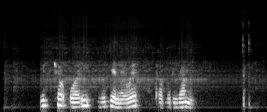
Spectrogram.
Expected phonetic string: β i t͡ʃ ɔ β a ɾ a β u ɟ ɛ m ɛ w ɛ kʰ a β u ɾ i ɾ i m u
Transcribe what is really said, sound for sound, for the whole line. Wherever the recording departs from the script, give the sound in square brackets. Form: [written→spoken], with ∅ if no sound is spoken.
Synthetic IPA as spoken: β i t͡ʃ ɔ [β→w] a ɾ [a→i] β u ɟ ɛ [m→n] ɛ w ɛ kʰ a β u ɾ i ɾ [i→a] m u

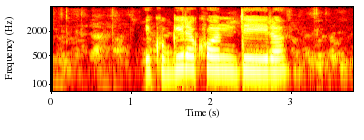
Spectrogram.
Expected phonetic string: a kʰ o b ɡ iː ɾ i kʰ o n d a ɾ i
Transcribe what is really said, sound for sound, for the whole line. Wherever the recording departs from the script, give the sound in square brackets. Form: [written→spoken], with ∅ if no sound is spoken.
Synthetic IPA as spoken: [a→i] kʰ [o→u] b ɡ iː ɾ [i→a] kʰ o n d [a→i] ɾ [i→a]

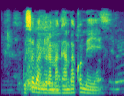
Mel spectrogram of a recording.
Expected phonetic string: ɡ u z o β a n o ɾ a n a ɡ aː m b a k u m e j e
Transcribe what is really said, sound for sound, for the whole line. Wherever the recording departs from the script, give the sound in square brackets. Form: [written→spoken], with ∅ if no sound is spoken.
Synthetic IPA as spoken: ɡ u [z→s] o β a n [o→u] ɾ a [n→m] a ɡ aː m b a k [u→o] m e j e

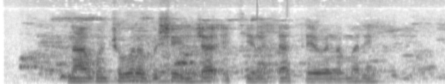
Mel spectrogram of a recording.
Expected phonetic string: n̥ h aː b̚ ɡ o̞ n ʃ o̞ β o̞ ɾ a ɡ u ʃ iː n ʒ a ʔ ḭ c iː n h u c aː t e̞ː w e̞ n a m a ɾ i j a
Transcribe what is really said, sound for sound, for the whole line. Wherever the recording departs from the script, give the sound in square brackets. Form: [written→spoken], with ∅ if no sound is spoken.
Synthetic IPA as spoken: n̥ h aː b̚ ɡ o̞ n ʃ o̞ β o̞ ɾ a ɡ u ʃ iː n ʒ a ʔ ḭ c iː n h u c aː t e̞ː w e̞ n a m a ɾ i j a

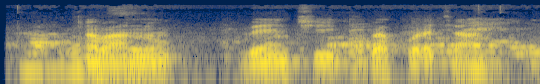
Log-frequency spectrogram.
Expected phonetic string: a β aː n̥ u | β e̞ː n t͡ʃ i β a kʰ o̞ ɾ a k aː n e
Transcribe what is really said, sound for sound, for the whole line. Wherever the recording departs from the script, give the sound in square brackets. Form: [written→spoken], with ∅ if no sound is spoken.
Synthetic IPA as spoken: a β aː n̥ u | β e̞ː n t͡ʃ i β a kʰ o̞ ɾ a [k→c] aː n e

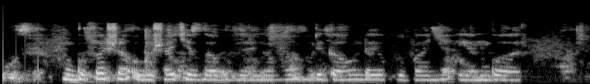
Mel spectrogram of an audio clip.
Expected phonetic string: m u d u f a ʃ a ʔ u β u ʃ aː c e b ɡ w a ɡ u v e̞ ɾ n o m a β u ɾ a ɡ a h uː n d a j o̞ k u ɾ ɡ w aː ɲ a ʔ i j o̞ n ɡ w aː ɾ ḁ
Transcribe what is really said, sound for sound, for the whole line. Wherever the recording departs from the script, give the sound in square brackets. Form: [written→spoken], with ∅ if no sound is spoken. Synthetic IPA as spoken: m u [d→ɡ] u f a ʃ a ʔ u β u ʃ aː c e b ɡ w a ɡ u v e̞ ɾ n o m a β u ɾ [a→i] ɡ a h uː n d a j o̞ k u ɾ ɡ w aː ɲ a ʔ i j o̞ n ɡ w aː ɾ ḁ

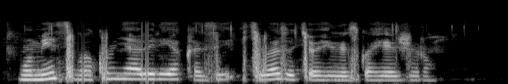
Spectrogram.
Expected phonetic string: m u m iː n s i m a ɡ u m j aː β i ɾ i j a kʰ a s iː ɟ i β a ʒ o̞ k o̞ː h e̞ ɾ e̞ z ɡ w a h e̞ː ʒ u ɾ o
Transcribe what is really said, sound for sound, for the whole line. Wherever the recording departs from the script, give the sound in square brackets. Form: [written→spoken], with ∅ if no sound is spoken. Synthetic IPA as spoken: m u m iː n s i m a [ɡ→k] u m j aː β i ɾ i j a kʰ a [s→z] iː [ɟ→c] i β a [ʒ→z] o̞ [k→c] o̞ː h e̞ ɾ e̞ z ɡ w a h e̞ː ʒ u ɾ [o→u]

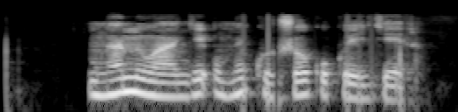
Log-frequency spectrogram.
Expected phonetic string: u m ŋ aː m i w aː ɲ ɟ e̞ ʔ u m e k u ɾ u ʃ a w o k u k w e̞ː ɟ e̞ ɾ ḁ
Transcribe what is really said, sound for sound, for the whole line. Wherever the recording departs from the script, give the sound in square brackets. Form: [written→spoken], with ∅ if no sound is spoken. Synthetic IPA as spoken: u m ŋ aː m i w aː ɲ ɟ e̞ ʔ u m e k u ɾ u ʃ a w o k u k w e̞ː ɟ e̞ ɾ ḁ

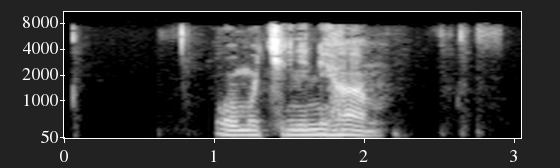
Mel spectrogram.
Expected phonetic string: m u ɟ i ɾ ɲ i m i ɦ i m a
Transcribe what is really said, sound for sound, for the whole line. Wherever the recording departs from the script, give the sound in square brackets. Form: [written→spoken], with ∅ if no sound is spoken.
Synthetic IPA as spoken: m u [ɟ→c] i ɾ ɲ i [m→n] i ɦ [i→a] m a

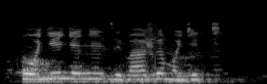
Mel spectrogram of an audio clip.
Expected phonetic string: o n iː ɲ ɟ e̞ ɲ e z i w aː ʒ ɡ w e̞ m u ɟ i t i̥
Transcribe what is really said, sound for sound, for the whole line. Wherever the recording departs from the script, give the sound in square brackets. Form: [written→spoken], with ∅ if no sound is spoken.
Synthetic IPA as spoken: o [n→ɲ] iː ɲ ɟ e̞ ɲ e z i [w→β] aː ʒ ɡ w e̞ m u ɟ i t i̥

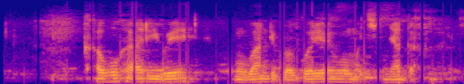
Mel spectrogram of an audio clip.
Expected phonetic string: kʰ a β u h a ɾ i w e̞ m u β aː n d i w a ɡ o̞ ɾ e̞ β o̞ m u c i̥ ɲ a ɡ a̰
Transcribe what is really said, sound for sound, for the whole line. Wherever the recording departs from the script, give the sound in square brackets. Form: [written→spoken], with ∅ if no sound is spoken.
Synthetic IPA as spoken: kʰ a β u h a ɾ i w e̞ m u β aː n d i [w→β] a ɡ o̞ ɾ e̞ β o̞ m u c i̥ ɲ a ɡ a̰

